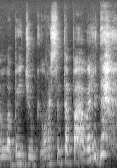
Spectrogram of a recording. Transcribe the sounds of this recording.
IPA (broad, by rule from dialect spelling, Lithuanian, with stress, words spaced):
lˠɐˈbɐɪ d͡ʒʲɛʊˈɡʲuɔsʲɪ ˈtɐ ˈpɑːʋɐrʲdʲɛ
